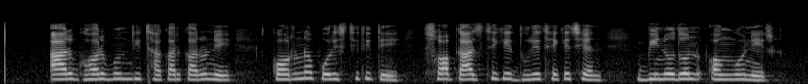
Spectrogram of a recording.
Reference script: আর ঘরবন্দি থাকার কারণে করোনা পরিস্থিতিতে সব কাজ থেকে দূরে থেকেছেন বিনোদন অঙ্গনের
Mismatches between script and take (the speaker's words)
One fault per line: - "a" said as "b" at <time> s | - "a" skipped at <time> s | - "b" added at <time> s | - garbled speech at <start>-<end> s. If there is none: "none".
none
